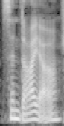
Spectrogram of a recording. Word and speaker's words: Zendaya: Ja, featuring der Hauptdarstellerin Zendaya, spricht man sie, glaube ich, aus, oder? – Ja.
